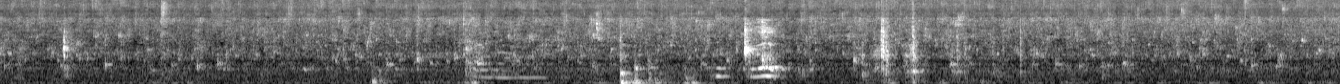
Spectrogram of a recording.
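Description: Water running into a bathtub, a steady rush with a few knocks and splashes in the middle.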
